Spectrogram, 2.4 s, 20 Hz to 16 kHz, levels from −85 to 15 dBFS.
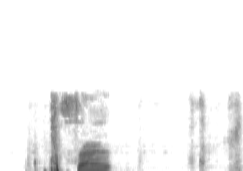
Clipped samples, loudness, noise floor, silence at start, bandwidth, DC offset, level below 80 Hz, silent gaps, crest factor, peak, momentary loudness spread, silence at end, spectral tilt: under 0.1%; -23 LUFS; -72 dBFS; 0.5 s; 7.8 kHz; under 0.1%; -64 dBFS; none; 22 dB; -4 dBFS; 11 LU; 0.05 s; -5 dB/octave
